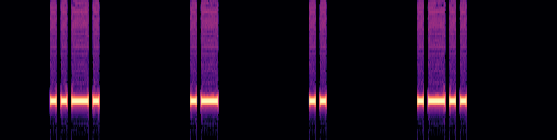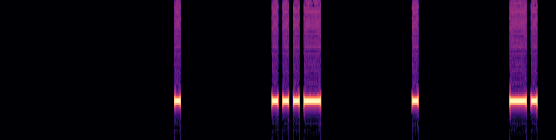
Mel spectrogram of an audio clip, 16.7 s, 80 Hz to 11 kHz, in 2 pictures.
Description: Morse code, heard as a keyed tone, about 15 wpm, spaced as for 5 wpm, 1000 Hz. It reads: FAIL EVEN
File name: qotdfiles / 5wpm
